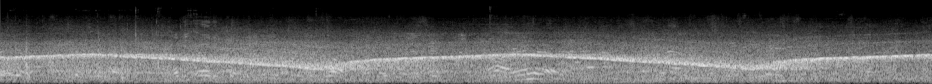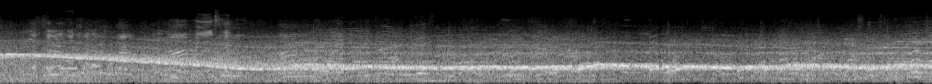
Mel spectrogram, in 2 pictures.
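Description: Emergency vehicle siren wailing, its pitch slowly rising and falling three times about four seconds apart, then holding a nearly steady, lower pitch for the last third.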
